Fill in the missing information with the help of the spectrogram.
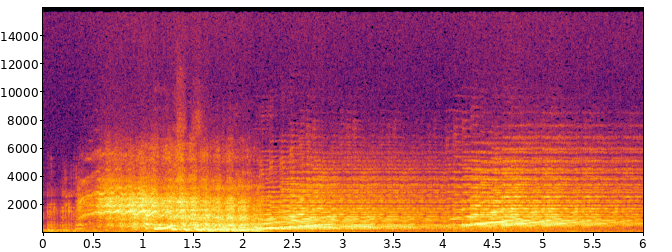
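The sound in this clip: A horse neighs loudly in a long, wavering whinny that fades slightly and then swells again near the end, heard alone without talk.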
